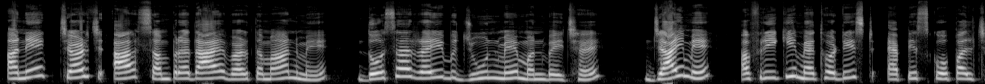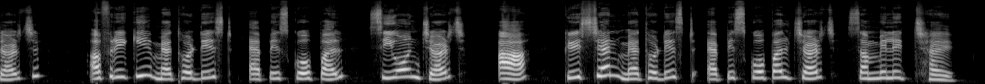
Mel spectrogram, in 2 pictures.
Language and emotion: Maithili, neutral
